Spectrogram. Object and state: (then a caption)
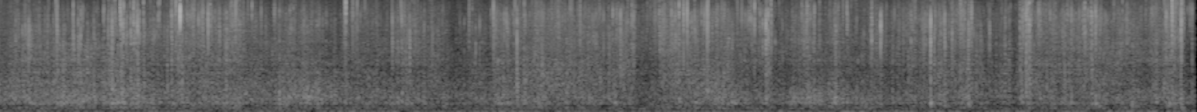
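Wooden beads. Fingertips grip and squeeze a pile of small, solid wooden beads resting on a soft blanket, then one open hand spreads and sweeps them across it. The result is a quiet, steady stream of dense, bright clicking and crackling rattles with almost no low end. Each tiny tap dies away instantly.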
